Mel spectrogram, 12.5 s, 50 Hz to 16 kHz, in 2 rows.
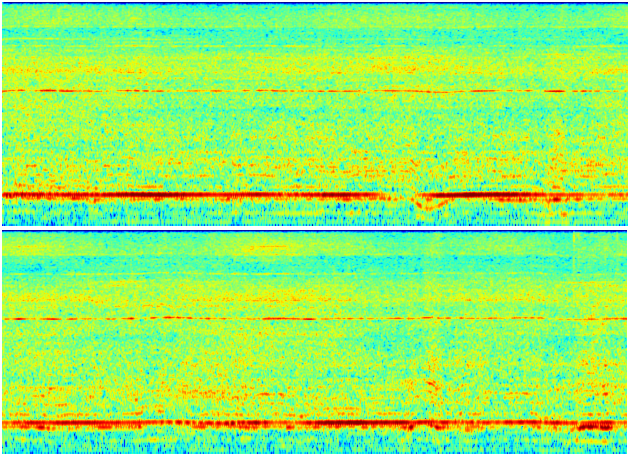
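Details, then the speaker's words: Bissell CleanView with 8 amp motor, fingertip power switch, genuine Bissell belt: steady high-pitched whine, smooth airflow, no rattle or belt slap; fairly quiet but whinier than the other CleanView, belt surprisingly not stretched, healthy. "it's actually not too loud it's actually pretty quiet but I can tell this is the 8 Amp motor because it's a lot whinier than the one in the other clean View"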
